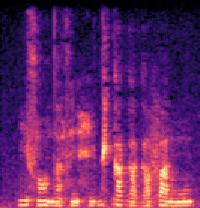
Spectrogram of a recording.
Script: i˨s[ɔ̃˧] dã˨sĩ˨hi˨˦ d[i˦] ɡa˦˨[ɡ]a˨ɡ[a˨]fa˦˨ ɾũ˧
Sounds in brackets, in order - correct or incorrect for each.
incorrect, correct, correct, incorrect

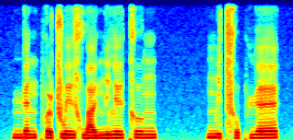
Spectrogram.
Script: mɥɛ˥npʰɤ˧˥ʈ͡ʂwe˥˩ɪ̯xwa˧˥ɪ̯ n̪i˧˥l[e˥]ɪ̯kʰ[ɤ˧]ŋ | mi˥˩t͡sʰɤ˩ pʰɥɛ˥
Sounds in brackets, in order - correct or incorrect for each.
correct, incorrect

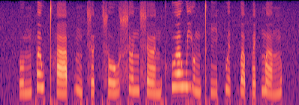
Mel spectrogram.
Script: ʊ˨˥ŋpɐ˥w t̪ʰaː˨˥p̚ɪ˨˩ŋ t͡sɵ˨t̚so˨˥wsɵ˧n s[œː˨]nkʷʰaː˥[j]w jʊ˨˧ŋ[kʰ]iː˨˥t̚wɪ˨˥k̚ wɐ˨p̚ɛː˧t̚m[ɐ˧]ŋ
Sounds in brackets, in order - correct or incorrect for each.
correct, incorrect, incorrect, incorrect

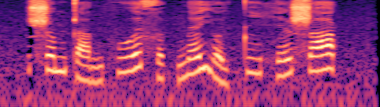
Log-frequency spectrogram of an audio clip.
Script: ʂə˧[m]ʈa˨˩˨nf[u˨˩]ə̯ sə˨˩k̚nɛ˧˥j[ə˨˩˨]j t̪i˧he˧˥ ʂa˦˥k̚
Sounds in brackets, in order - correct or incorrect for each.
correct, incorrect, correct

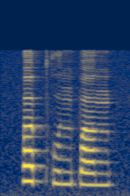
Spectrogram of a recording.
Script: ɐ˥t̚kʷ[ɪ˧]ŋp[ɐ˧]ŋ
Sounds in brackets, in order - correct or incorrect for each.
correct, correct

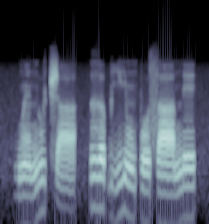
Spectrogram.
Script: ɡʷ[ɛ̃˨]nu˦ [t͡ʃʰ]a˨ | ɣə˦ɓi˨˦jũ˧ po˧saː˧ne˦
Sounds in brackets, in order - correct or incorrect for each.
correct, incorrect

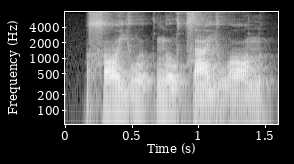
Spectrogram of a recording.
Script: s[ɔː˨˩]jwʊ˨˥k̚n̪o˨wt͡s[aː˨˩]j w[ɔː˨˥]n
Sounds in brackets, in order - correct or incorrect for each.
incorrect, correct, incorrect

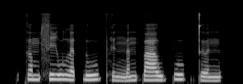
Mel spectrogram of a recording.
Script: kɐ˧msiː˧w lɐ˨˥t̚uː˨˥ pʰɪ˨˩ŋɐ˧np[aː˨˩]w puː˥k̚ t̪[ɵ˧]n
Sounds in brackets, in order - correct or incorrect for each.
incorrect, incorrect

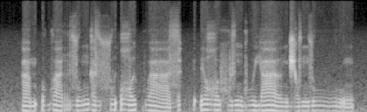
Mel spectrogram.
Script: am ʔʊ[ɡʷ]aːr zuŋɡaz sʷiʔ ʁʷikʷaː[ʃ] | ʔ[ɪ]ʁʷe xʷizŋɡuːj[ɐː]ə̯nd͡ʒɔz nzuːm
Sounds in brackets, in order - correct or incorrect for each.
correct, incorrect, correct, incorrect

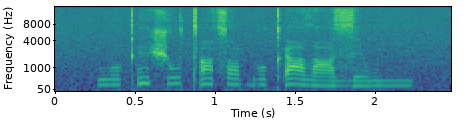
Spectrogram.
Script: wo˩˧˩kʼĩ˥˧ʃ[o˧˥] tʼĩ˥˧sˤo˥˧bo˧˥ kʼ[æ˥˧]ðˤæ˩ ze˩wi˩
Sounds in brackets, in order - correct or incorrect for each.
incorrect, correct

